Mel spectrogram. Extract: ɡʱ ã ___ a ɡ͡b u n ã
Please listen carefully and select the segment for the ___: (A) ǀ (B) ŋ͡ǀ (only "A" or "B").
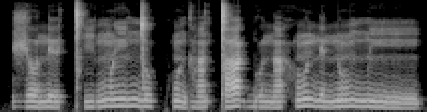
A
